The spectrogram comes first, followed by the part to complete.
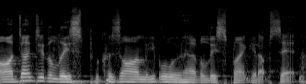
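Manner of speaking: ordinary talk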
